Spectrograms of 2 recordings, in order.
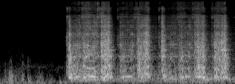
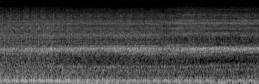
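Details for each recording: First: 1960 Triumph Herald dormant 42 years, first start attempts: slow starter cranking then a second of ragged catching bursts that die away, nearly fires; fuel leaking from the carburetor fitting, possibly too much fuel getting in, bolt seems stuck. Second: 1960 Triumph Herald dormant 42 years, first run after correcting the owner's mistake: steady, even chug of about four beats a second that fades after a few seconds; engine running.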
